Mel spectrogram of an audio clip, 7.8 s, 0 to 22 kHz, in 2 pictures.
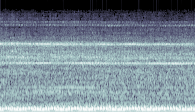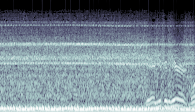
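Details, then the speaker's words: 2019 Mustang Bullitt V8 with Vortech V-3 Si supercharger, cold start idling slightly high: steady high-pitched supercharger gear whine heard from the rear over the deep lumpy exhaust idle; normal gear drive whine. "it's still kind of cold start so it's idling up a little high hell you can hear them heritage gears all the way back here over the exhaust"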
